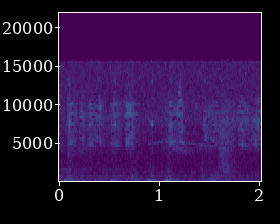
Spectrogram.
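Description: Marker pen writing on a whiteboard: a run of short scratchy strokes and light taps of the tip as a word is written out.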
